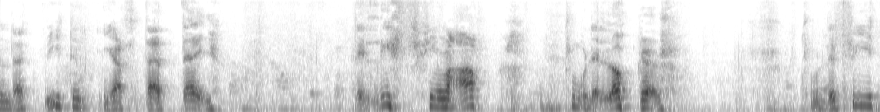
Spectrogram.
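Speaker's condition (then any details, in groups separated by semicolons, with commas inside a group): Muscular Parkinson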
